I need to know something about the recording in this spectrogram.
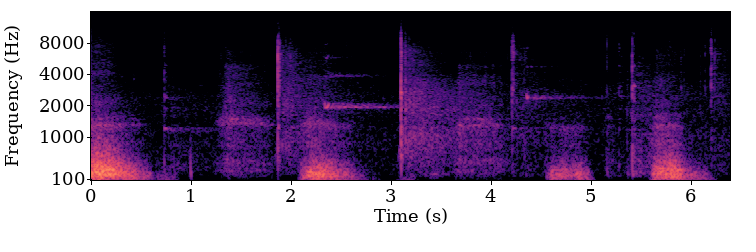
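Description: Badminton rally: players' feet thudding on the court floor, a few sharp racket hits on the shuttlecock, and brief squeaks of court shoes.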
